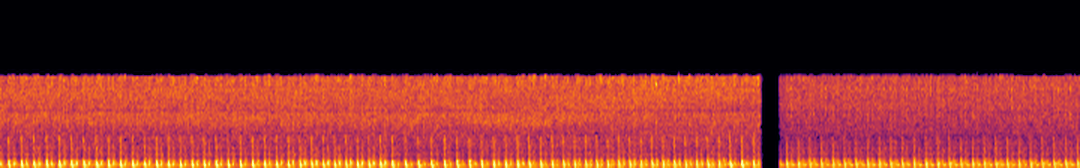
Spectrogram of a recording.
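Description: Small model engine made from a KLG spark plug, running on compressed air: a rapid, even beat of exhaust pulses at a steady speed. The sound cuts out for a moment about three quarters of the way through.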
